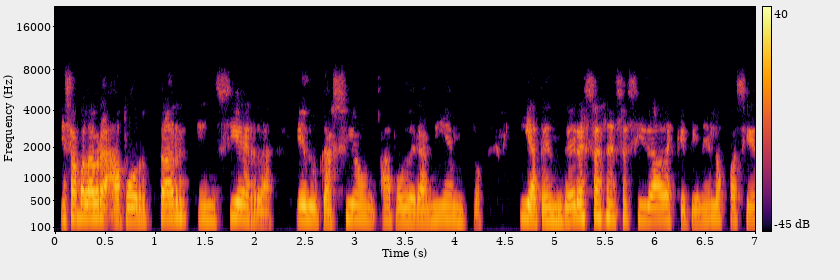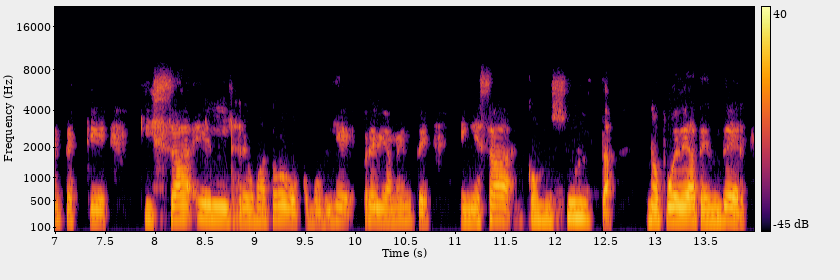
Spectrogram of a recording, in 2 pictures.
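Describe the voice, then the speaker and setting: Older puerto rican lady explaining stuff in an interview, pauses a lot, kinda muffled dry video call. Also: medium pitch, steady tone, warm tone, husky, no echo. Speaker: interview guest, patient foundation director. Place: living room at home, indoors. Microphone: computer video call.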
